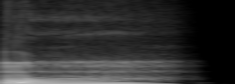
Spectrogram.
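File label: Vox Deny, Korean; Evan; kingsraid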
